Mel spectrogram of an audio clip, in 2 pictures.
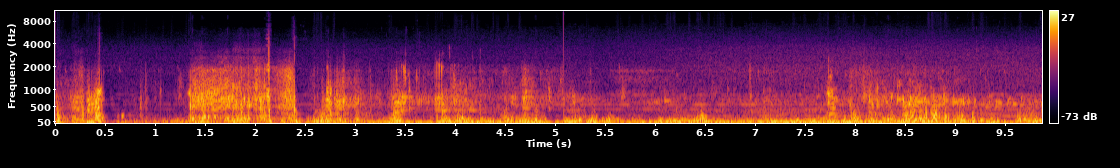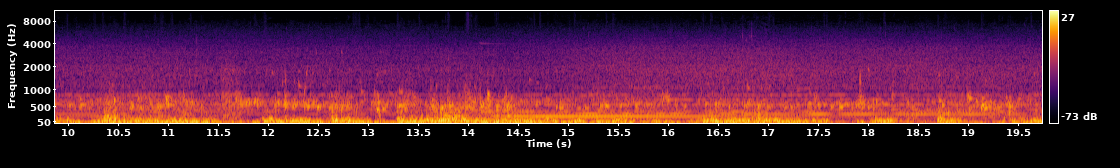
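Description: Muffled underwater rumbling and bubbling goes on steadily.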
